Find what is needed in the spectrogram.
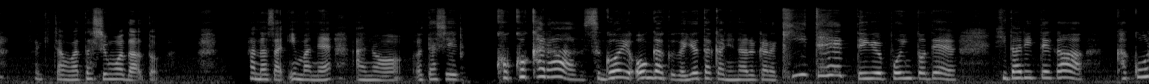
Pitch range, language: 210-330 Hz, Japanese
